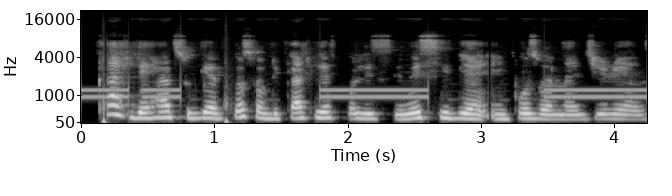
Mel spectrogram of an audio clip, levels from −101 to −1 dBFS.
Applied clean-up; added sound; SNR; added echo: none; Telephone + Whoosh, swoosh, swish; 15 dB; none.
